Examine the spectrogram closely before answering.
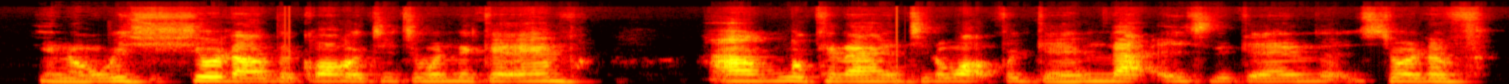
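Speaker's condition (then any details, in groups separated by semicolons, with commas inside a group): Disability affecting speech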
